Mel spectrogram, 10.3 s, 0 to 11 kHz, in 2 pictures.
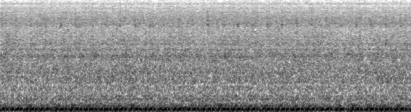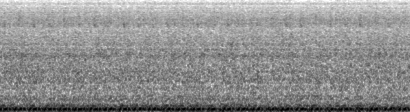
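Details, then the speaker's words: Cadillac 390 V8 with a swapped-in Edelbrock carb replacing the 4GC, glitter found in engine oil: deep, steady idle, no knocks, ticks or misses; oil pressure about 20–27, oil looks terrible; normal idle. "it sounds [Music] good it doesn't sound bad at all but that oil looks terrible"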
